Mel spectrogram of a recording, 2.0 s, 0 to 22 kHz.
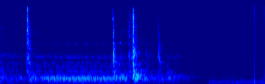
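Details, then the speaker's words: Nearly 50-year-old Harman Kardon CAD-4 cassette deck, running again after a backwards-installed power-supply capacitor was corrected: sharp clicks about once a second during playback, sometimes prominent, sometimes gone, from an unresolved motor issue; the deck also has motor static and speed instability. "Hear that click, click, click? Yeah, that's a motor issue that I have to resolve yet. And that plays through the entire tape."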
